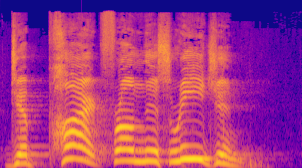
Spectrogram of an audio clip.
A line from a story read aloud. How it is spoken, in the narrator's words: they began to plead with him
